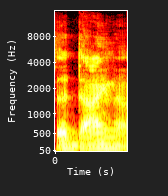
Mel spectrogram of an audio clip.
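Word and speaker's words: Edina: And I said Edna, but it's Adina, I guess, is the way you pronounce that that city.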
